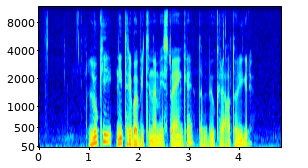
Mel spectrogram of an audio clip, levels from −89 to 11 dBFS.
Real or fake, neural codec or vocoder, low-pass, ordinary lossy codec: real; none; 10.8 kHz; none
